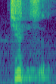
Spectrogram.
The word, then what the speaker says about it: 術: Ya, diingat-ingat ini dibacanya jutsu.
